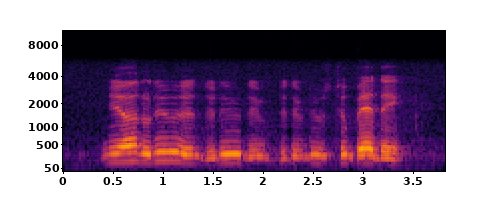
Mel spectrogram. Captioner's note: humming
